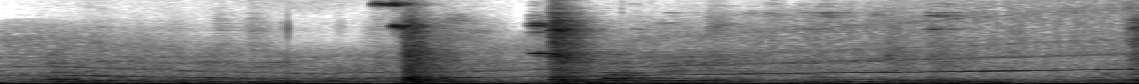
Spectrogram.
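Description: A jetpack engine whines steadily, its pitch dipping and then slowly rising.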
